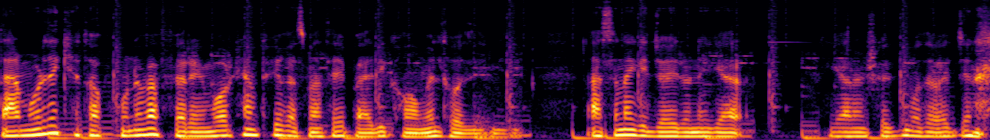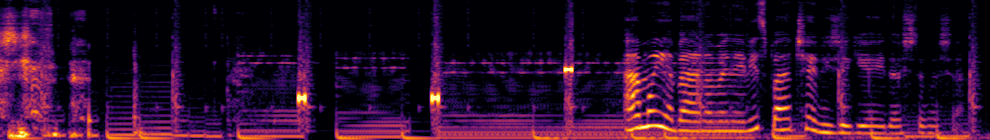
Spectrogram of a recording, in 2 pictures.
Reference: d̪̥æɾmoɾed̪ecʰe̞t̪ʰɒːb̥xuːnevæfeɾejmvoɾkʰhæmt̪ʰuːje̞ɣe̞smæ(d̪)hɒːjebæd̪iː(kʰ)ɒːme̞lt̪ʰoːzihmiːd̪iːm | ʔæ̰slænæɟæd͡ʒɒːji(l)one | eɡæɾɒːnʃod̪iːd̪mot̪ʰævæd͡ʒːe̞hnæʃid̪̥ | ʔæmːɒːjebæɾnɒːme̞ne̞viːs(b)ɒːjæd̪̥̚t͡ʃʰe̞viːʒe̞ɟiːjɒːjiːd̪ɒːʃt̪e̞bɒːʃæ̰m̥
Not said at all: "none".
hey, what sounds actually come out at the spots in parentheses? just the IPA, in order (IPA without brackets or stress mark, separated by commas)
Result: t̪, kʰ, ɾ, b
